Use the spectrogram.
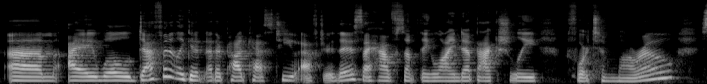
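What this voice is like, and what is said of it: Tired, scruffy, worn-out voice. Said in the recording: “You can hear in my voice that I am tired and a little bit like, you know, scruffy because, you know, you blow your voice out pretty quick when you're doing that many shows in a row.”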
